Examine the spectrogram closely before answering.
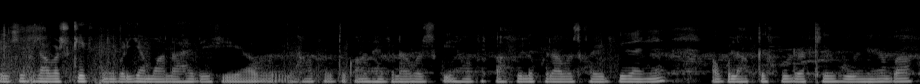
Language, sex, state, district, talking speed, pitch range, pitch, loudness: Hindi, male, Uttar Pradesh, Budaun, 210 wpm, 125-130 Hz, 125 Hz, -36 LUFS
